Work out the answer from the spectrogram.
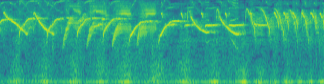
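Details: A canary delivers quick, high, swooping whistled notes in a tight run, a rolling trill continuing over a faint low hum.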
